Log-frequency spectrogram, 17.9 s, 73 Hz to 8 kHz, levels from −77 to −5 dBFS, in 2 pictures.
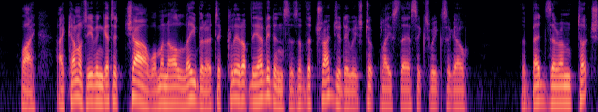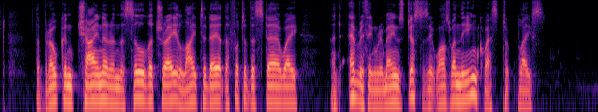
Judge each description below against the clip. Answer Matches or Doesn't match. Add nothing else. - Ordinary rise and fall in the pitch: Matches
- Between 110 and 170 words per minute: Doesn't match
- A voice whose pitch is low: Matches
